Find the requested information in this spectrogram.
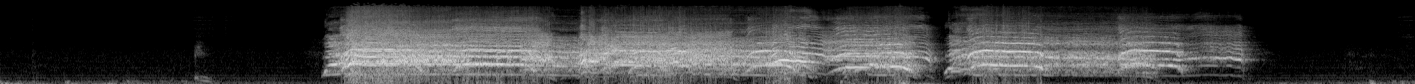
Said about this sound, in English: Should we do a real scream just to cleanse the palate? Sure. Okay. Move the mics away, though.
